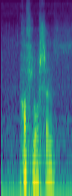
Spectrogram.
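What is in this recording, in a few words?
"aflossen", Dutch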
